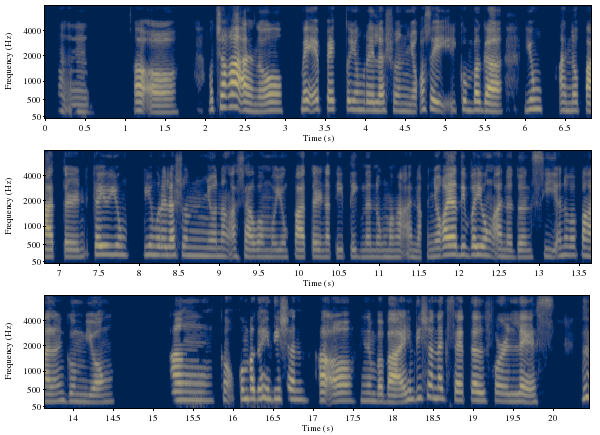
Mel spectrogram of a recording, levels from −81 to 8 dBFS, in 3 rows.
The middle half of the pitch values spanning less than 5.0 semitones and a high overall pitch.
Yes: average, 3.4 semitones; high, 215 Hz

